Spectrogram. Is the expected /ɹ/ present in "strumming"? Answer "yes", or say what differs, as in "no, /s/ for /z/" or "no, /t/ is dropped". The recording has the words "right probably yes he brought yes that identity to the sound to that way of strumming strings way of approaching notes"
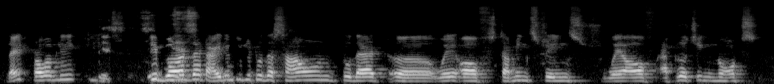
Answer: no, /ɹ/ is dropped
